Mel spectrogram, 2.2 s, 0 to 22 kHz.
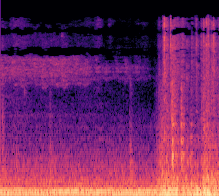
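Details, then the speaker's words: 2016 Kia Rondo 7-seat, 2.0 automatic, test drive over a speed bump: only a dull tyre thump under steady road rumble, no clunks or rattles; underbody/suspension sounds solid, normal. "Ok, chỉ có tiếng lốp thôi quý vị nhé, chỉ có tiếng lốp thôi ạ."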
